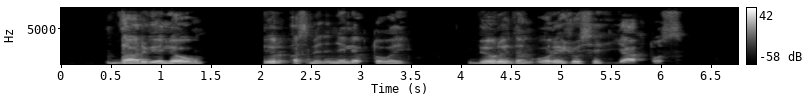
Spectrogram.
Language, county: Lithuanian, Tauragė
